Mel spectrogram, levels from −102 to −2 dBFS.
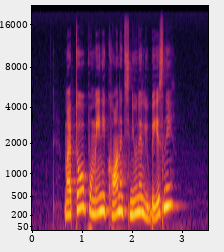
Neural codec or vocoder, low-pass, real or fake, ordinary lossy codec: none; 19.8 kHz; real; none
